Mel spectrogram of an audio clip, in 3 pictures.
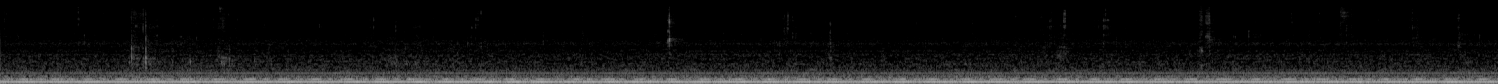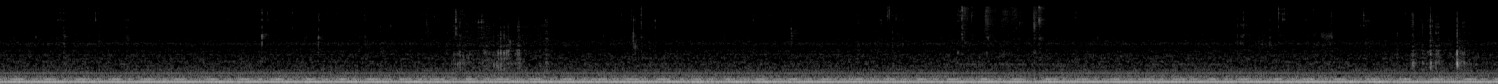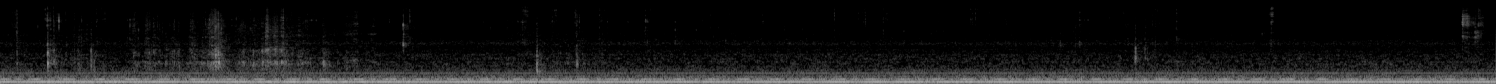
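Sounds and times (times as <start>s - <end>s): steady low hum: 0.0s - 44.9s
person eating: 9.7s - 42.8s
paper packaging crinkling: 28.6s - 33.9s.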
